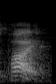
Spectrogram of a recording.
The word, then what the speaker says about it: Pi: Hello, my name is Pi, pronounced like the dessert and the mathematical term.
